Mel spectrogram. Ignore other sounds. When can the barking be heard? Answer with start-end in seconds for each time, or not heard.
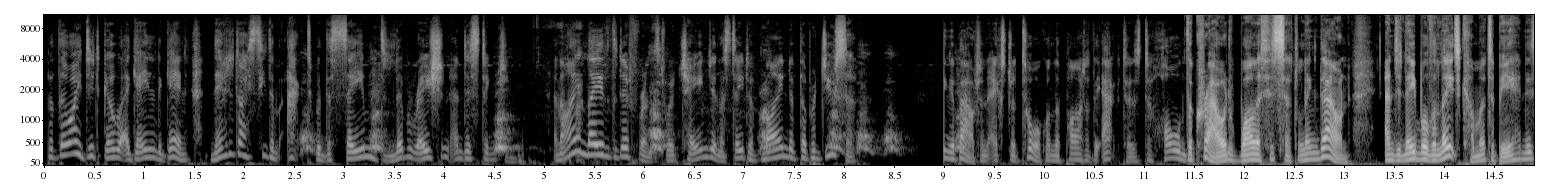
2.5-6.5, 7.1-9.3.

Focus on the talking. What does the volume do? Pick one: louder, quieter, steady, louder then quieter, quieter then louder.
louder.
